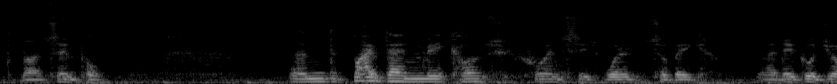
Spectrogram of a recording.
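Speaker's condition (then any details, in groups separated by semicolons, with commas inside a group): Brain infection with surgery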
